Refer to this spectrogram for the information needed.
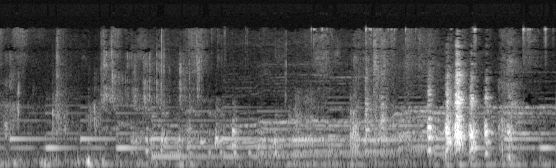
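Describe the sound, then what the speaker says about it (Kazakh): Chickens cluck softly nearby, with a drawn-out call midway and a burst of louder, sharper clucking near the end. "Қызым, бұл құс тауық деп аталады."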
